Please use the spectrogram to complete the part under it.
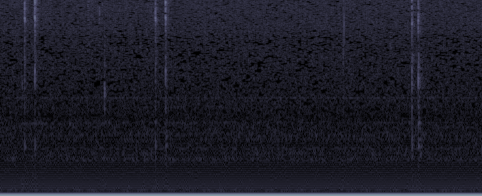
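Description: Computer mouse clicks tap out under a low steady hum, a few sharp isolated clicks spread across the stretch, close and fairly quiet with no talking.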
